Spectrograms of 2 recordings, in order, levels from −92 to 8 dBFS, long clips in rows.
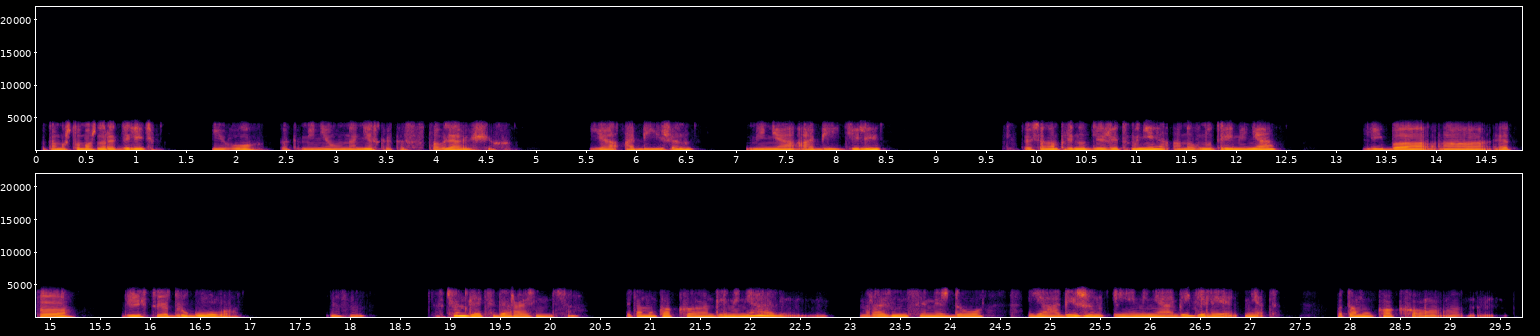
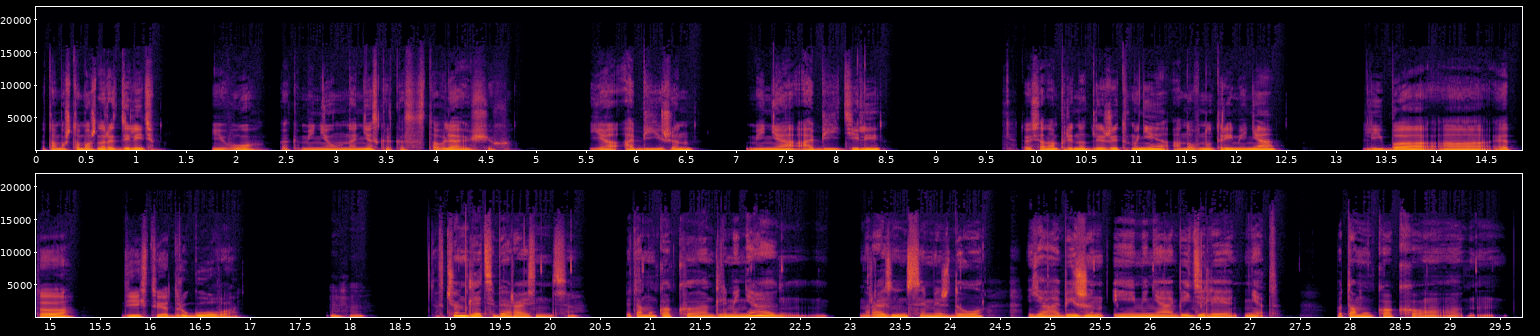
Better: second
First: garbled, watery; badly; nothing above 4 kHz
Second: none

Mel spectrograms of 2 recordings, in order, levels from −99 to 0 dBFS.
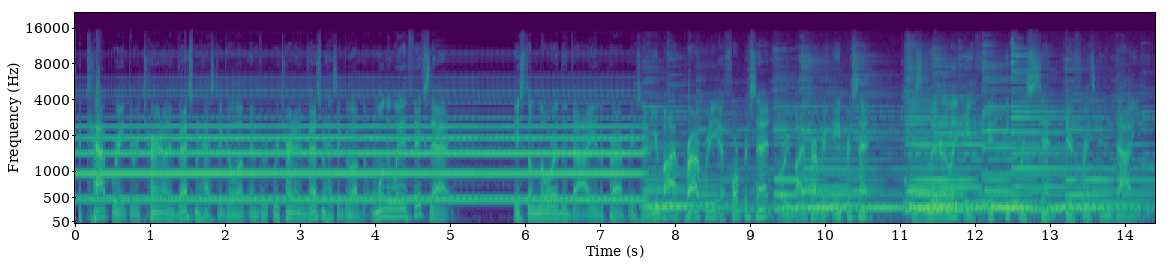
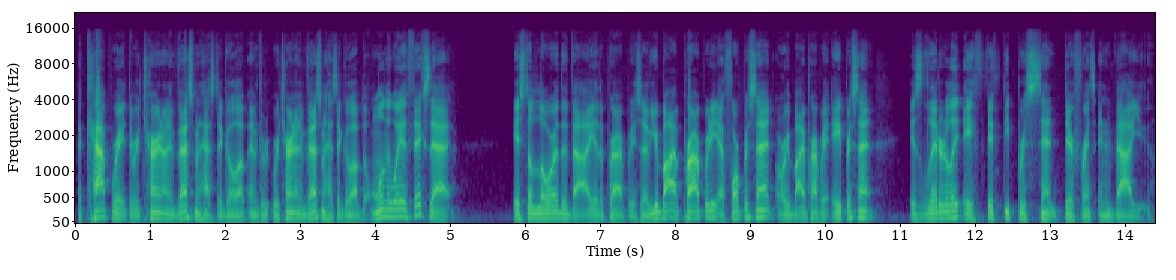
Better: second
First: background music; very loud; throughout; 5 dB above the speech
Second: none

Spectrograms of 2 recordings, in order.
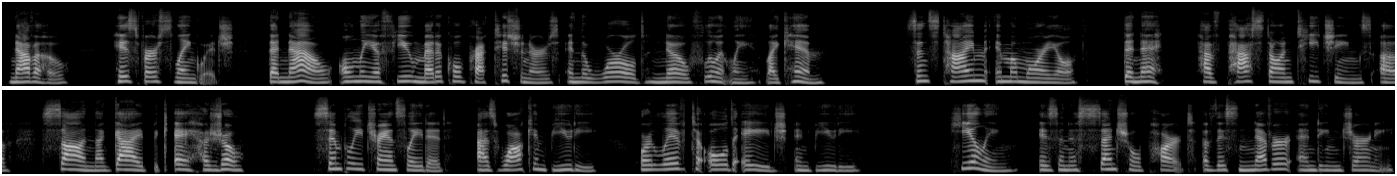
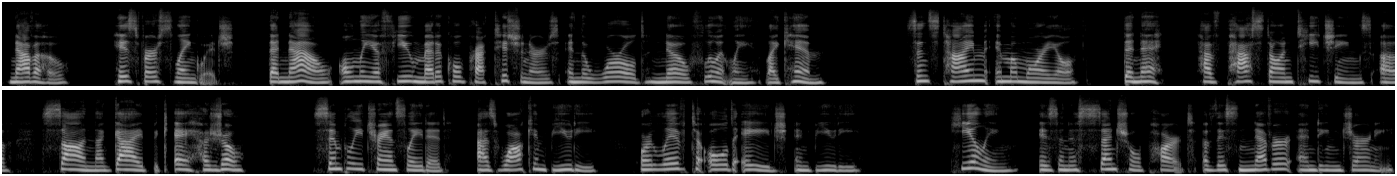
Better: second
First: thin; very slightly; fading below 450 Hz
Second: none

